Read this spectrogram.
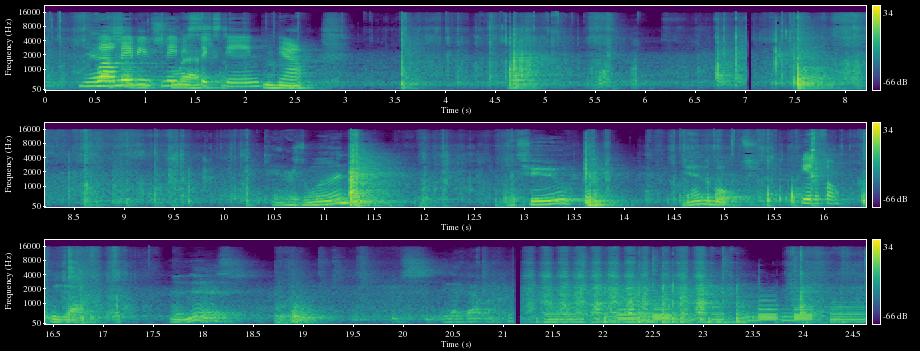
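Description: A knife slices through cardboard.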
